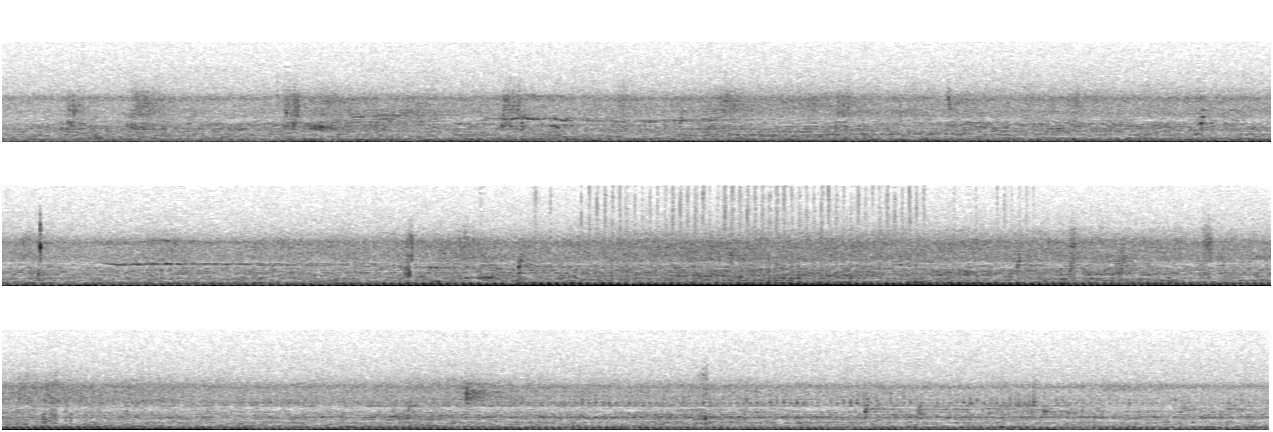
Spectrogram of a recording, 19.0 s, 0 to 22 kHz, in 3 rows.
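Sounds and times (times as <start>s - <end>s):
motor engine running: 3.0s - 19.0s.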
